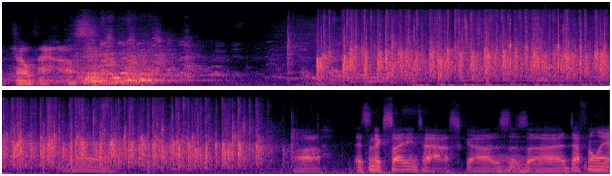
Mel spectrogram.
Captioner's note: audience laughter; applause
